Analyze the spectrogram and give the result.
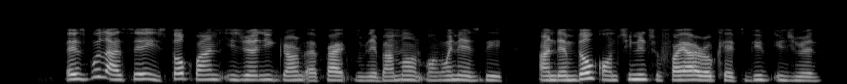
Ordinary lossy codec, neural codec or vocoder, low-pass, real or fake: none; autoencoder, 44.1 kHz, a latent of 192 numbers a frame, MeloTTS; 5.4 kHz; fake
